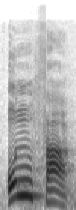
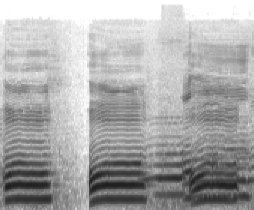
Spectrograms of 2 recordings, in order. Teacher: تو یہاں پہ ہوگا اخفا. اخفا کا مطلب یہ ہے کہ آپ نے نون ساکن کی آواز کو ناک میں چھپانی ہے. ان سا ان نہیں پڑھنا بلکہ اون اون اون یہ کرنا ہے.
